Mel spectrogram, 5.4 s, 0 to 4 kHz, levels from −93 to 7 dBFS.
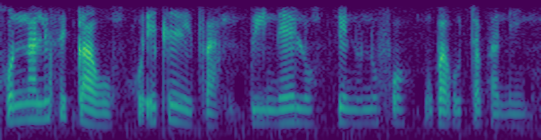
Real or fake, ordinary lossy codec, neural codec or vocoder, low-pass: real; none; none; 3.6 kHz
